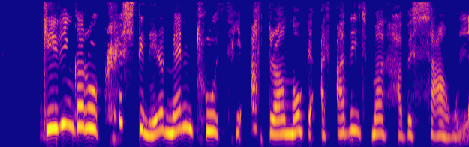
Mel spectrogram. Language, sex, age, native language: Icelandic, other, 18-19, Icelandic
